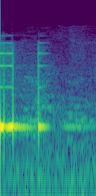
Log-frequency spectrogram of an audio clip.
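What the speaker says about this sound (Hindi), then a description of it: "लगता है फोन लाइन कट गया जैन साहब का" Telephone line tones as a call drops: two short electronic beeps spaced apart within about half a second, fairly faint, followed by a low steady line hum with no voices.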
